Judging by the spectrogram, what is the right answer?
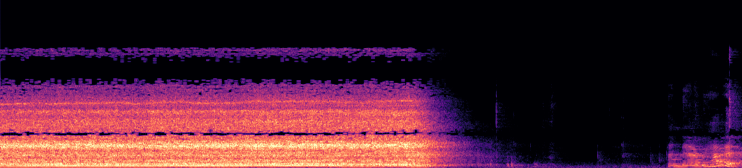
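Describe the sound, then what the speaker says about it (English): A bullet blender whizzing a coconut milk smoothie, a loud steady motor whine close by for about four seconds that then spins down to silence, followed by a short burst of talk. "I'm just going to pop it onto the bullet and whiz it all together"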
